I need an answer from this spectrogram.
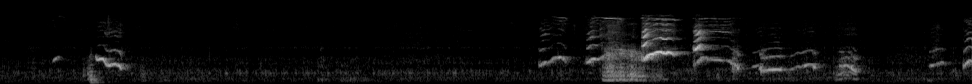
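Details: Alaskan Malamute puppies, day 24 of a 2024 litter at a breeding kennel, on their first explorations; high thin whimpers and yelps with rising and falling squeals, a short burst near one second then a busy cluster of overlapping cries later.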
